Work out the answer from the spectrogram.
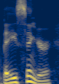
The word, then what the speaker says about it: Basinger: basically a spell difference it's spelled the way it sounds base singer but ken bassinger is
